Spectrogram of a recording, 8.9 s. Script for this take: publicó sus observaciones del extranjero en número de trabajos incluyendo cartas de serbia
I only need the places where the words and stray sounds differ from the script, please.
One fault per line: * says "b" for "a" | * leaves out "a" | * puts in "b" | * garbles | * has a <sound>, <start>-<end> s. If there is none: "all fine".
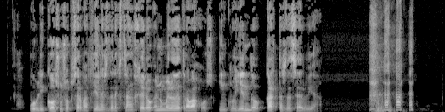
* has a laugh, 7.4-8.3 s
